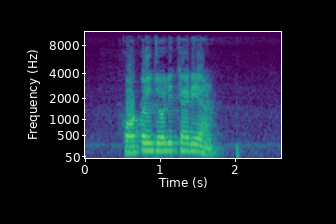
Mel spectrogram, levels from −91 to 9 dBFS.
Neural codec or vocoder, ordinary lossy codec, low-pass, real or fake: none; Opus, 32 kbps; 9.9 kHz; real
